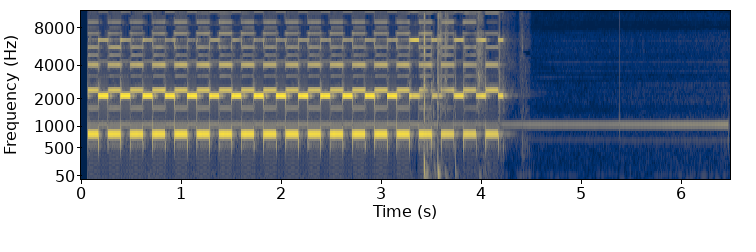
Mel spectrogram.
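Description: A weather radio receiver's alarm beeping rapidly, about six beeps a second, over the steady 1050 Hz NOAA Weather Radio warning tone that marks a warning broadcast. There is a thump about three and a half seconds in. The beeping then stops and the warning tone carries on alone, much quieter.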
